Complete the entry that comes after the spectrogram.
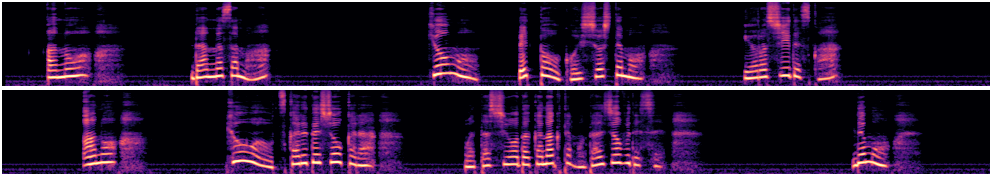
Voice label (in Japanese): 添い寝音声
